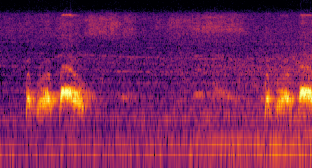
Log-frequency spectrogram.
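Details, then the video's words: Zebra dove gives two paired soft coos, then falls quiet for a few seconds before another pair of rounded, slightly wavering coos; a low hum sits underneath. "suara gaib perkutut bikin merinding"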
